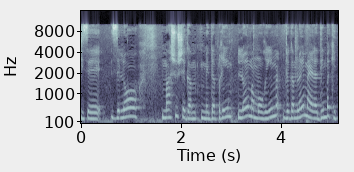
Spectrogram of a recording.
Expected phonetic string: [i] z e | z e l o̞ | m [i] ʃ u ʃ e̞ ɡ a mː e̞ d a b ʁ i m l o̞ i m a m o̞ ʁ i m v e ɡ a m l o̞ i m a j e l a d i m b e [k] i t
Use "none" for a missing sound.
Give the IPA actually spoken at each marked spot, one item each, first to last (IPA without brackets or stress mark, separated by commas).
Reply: i, a, k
